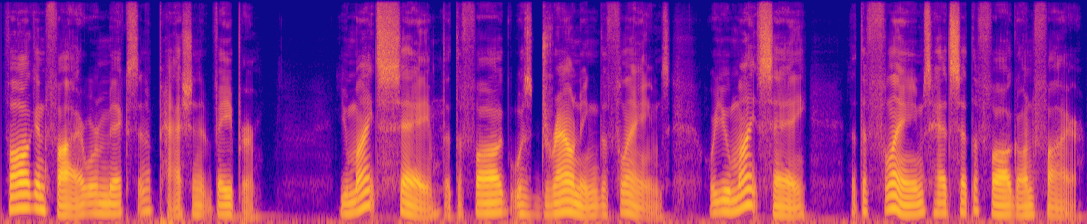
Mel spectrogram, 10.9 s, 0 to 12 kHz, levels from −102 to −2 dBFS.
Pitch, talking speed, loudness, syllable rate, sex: 105 Hz, 180 wpm, -20 LUFS, 4.6 syllables/s, male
